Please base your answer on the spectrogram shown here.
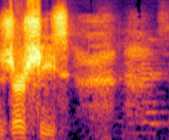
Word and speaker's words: Xerxes: How do you pronounce Xerxes? Xerxes? Jersey? Yeah, like a ZH. Xerxes.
